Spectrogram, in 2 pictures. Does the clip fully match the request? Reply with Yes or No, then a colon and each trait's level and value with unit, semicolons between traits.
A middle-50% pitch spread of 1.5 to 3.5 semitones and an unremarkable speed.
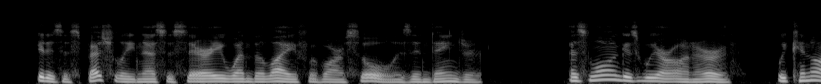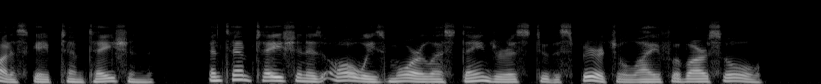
No: average, 4.9 semitones; average, 150 wpm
